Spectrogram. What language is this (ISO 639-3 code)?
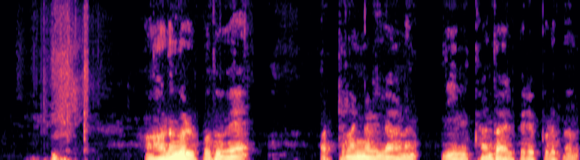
mal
